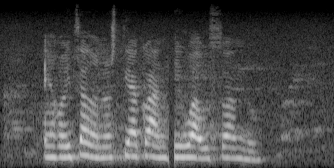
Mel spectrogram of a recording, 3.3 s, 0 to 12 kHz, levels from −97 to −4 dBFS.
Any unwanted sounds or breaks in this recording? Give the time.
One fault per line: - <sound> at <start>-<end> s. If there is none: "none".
- dropout at 1.7-1.7 s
